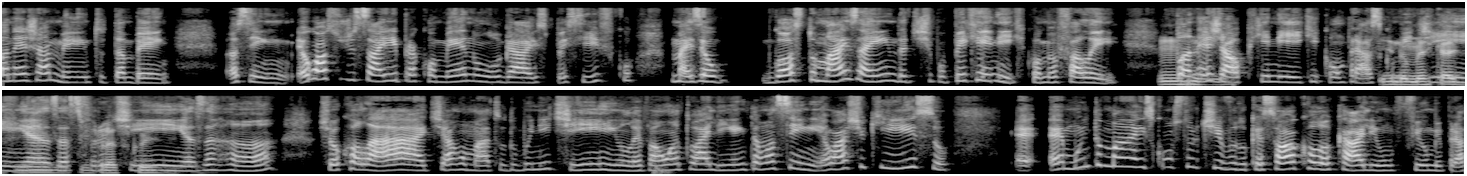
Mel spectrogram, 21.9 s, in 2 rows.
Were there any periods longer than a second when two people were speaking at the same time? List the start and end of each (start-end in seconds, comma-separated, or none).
10.3-12.6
